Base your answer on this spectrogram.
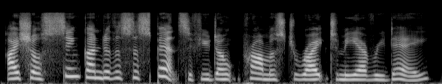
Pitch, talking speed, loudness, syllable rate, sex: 250 Hz, 215 wpm, -17 LUFS, 5.7 syllables/s, female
